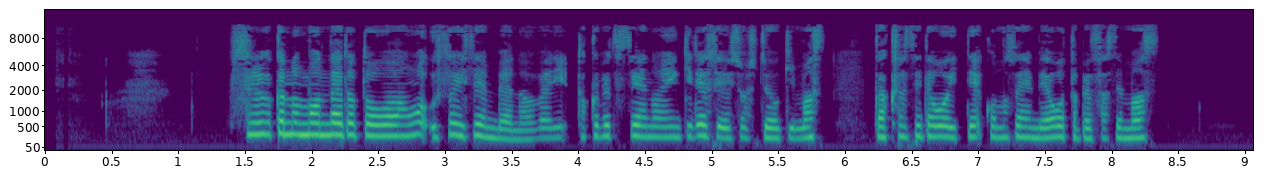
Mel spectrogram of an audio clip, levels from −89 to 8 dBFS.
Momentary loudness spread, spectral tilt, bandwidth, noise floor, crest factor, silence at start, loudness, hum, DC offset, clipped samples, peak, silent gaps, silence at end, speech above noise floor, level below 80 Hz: 10 LU; -3.5 dB/octave; 11.5 kHz; -74 dBFS; 18 dB; 1.4 s; -25 LUFS; none; under 0.1%; under 0.1%; -8 dBFS; none; 0.75 s; 49 dB; -74 dBFS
